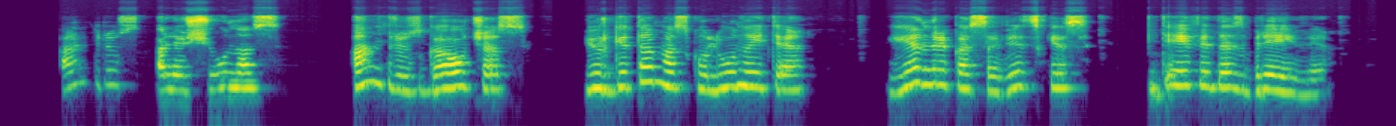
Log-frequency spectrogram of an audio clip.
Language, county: Lithuanian, Kaunas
